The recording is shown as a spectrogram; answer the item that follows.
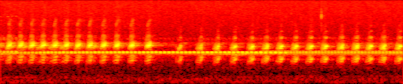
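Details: Tree frogs singing by night in a pond in North-East Italy, mid-April: rapid, evenly pulsed croaks repeated several times a second, with a brief pause before the chorus resumes, over a steady high trill of mole crickets.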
